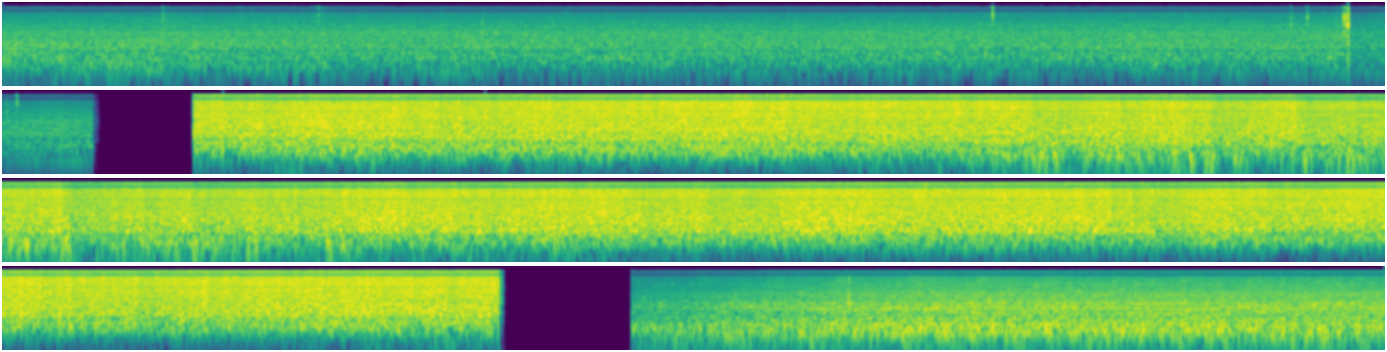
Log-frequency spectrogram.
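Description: Shallow river water rushing over rocks, steady and moderate at first, then much louder after a short break, heard close up at the water's surface. After a second break, near the end, a car driving takes over as a steady hum.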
